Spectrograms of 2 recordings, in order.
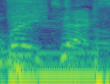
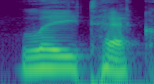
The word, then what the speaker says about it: LaTeX: But I just once you think of a latex joke, it's not even pronounced that way. It's latex or latex is the official way to pronounce latex.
